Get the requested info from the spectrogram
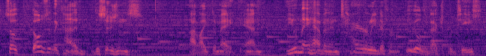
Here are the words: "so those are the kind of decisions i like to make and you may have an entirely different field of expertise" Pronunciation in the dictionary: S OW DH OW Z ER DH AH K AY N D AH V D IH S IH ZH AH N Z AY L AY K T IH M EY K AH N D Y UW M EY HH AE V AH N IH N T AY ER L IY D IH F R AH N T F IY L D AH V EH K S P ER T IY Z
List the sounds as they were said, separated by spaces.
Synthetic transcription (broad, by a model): S OW DH OW Z ER DH AH K AY N D AH V D IH S IH ZH AH N Z AY L AY K T IH M EY K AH N Y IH M EY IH V AH N IH N T AY ER L IY D IH F R AH N T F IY L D AH V EH K S P ER T IY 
